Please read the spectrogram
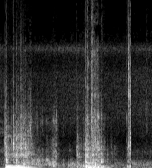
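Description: Hand tools being dropped into a bucket: two loud clunks about a second apart, then a sharp click near the end.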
